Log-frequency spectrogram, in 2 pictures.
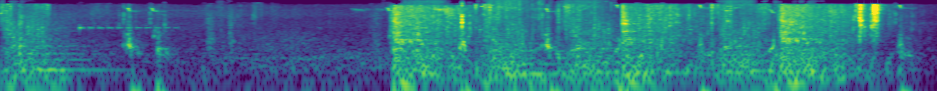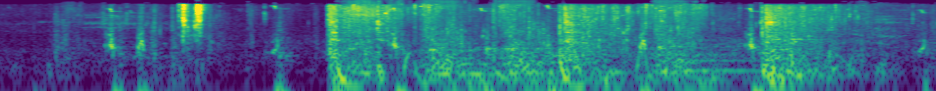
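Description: A pickaxe strikes stone again and again.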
